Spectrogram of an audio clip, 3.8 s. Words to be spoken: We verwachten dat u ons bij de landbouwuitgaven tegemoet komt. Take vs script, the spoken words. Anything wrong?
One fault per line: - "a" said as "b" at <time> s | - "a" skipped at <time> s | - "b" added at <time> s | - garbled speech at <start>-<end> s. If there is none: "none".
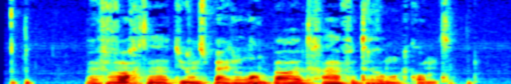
none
